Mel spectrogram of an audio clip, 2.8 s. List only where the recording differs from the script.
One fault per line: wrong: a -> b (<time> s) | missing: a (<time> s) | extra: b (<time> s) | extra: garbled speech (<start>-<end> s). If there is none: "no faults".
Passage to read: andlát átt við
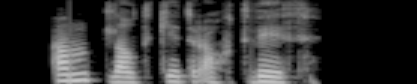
extra: getur (1.1 s)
